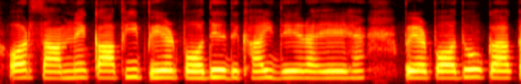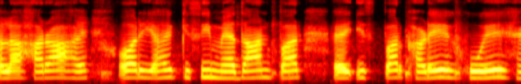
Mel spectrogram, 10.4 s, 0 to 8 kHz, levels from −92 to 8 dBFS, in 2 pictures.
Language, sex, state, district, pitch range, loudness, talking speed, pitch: Hindi, female, Uttar Pradesh, Jalaun, 235-260 Hz, -13 LUFS, 130 wpm, 245 Hz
